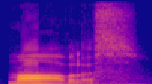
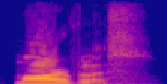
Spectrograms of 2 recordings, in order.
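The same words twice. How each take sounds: First: "Marvelous" with silent R, stressed first syllable; British pronunciation. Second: "marvelous" with the R sounded; American pronunciation. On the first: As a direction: say "Marvelous" as British "MAH-velous". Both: Shown as a demonstration. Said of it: "American English has the R sound".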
